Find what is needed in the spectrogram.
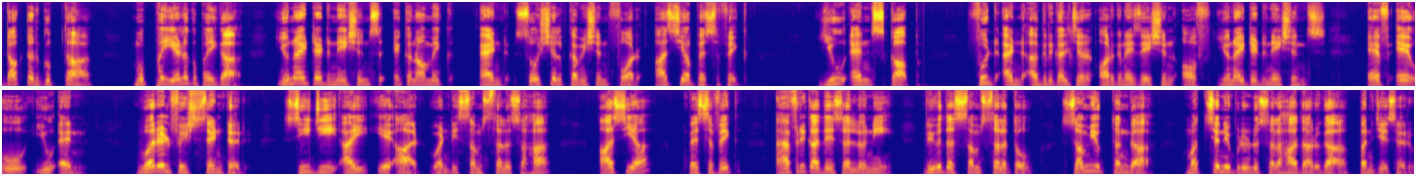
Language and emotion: Telugu, neutral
